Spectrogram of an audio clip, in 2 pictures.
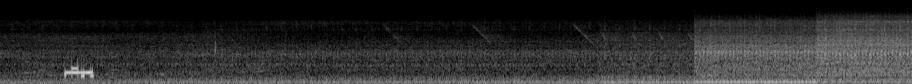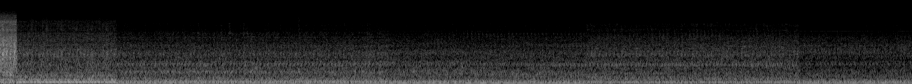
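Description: Mahindra XUV500's 2.2-litre mHawk diesel engine idling steadily, with a brief loud tone about a second in and a louder, hissy stretch for about two seconds midway.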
